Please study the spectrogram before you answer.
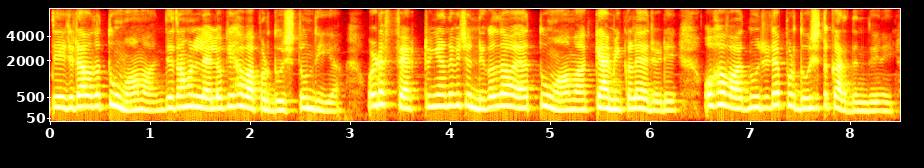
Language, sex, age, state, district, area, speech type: Punjabi, female, 18-30, Punjab, Tarn Taran, rural, spontaneous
